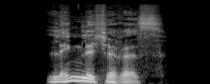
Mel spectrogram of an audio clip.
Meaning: strong/mixed nominative/accusative neuter singular comparative degree of länglich
- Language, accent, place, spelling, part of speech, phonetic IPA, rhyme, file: German, Germany, Berlin, länglicheres, adjective, [ˈlɛŋlɪçəʁəs], -ɛŋlɪçəʁəs, De-länglicheres.ogg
